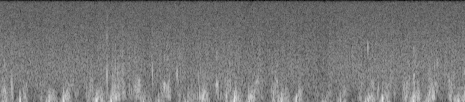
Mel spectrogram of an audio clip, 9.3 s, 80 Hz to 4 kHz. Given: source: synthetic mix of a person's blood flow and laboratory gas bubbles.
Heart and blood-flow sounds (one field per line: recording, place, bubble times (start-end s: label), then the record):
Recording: Doppler ultrasound of blood flow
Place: precordium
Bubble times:
0.00-0.14 s: bubbles
0.20-0.28 s: bubbles
2.09-2.18 s: bubbles
2.22-2.87 s: bubbles
3.01-3.09 s: bubbles
3.25-3.44 s: bubbles
3.51-3.65 s: bubbles
3.91-4.18 s: bubbles
4.30-4.47 s: bubbles
4.69-4.76 s: bubbles
7.31-7.59 s: bubbles
8.04-8.15 s: bubbles
8.23-8.42 s: bubbles
8.55-8.77 s: bubbles
9.25-9.31 s: bubbles
From the record:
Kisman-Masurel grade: 232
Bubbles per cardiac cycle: several, 3 to 8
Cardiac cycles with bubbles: 50 to 99%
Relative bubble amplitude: moderate (0.250 to 0.450)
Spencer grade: 3 (all of the cardiac periods contain showers or single bubble signals, but not dominating or overriding the cardiac motion signals)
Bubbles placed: anywhere in the cardiac cycle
